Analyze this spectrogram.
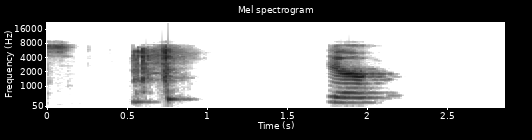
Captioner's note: pop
